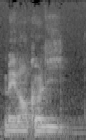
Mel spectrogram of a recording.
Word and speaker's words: mélancolie: But it, the word can also end with a vowel and then a schwa, and in the case you just pronounce that vowel before the schwa, mélancolie.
